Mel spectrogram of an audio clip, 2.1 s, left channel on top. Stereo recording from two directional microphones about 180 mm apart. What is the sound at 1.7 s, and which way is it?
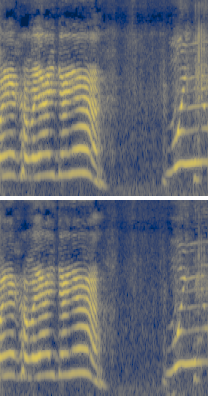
Speech, 15° right (ahead or behind).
